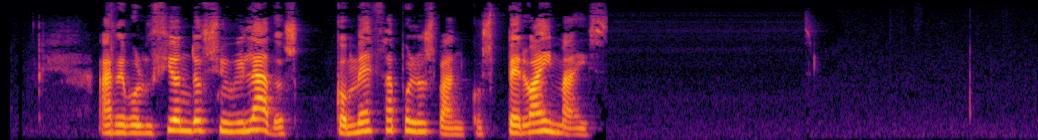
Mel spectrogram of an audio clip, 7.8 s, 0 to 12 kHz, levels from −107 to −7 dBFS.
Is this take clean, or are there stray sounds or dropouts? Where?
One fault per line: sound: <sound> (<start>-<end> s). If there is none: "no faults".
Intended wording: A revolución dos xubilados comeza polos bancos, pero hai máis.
no faults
